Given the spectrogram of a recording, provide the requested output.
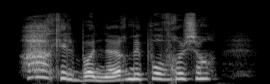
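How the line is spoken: Panting with joy, fatigue. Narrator (French): Sans pouvoir dire autre chose, tant il haletait de joie et de fatigue

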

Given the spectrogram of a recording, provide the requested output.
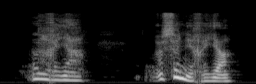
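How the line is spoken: Stammered. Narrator (French): balbutia Gaston

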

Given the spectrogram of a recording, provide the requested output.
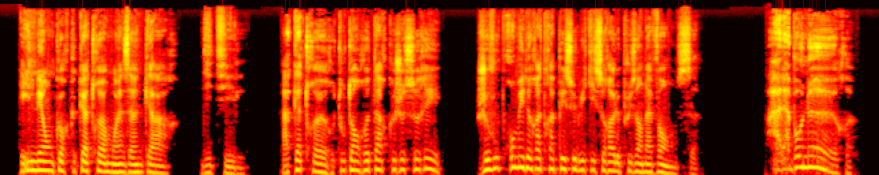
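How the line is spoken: Low voice. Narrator (French): nous échangeions ces paroles à voix basse

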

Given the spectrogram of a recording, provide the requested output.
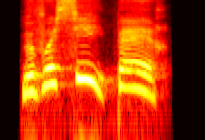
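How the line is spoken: Wildly joyful shout. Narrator (French): cria Hans à moitié fou de joie

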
